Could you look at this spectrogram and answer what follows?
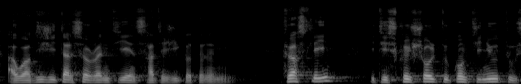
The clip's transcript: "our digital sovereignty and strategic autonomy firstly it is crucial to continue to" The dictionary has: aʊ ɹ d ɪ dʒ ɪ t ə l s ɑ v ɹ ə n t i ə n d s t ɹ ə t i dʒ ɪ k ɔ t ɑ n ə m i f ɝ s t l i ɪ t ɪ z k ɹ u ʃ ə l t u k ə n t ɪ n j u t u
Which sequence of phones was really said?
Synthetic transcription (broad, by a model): aʊ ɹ d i ʒ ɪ t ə l s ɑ v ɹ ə n t i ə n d s t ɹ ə t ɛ ʒ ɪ k ɔ t ɑ n ə m i f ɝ s t l i ɪ t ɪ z k ɹ u ʃ ə l t u k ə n t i n j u t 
